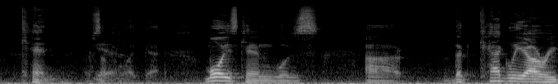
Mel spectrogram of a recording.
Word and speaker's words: Kean: just keen yeah well it looks like keen but it's like Ken boys can was that Cagliari crowd racially taunted ventus's 19 year old forward boys Ken yeah when he scored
